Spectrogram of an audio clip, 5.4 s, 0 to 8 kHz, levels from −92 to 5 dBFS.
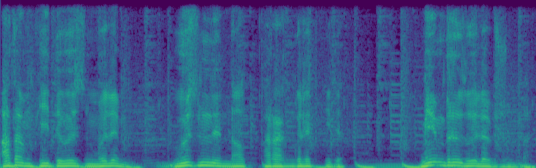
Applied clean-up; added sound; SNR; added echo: none; none; none; none.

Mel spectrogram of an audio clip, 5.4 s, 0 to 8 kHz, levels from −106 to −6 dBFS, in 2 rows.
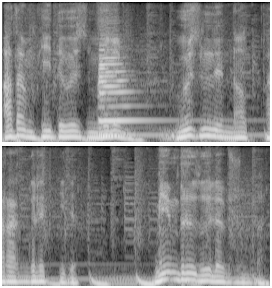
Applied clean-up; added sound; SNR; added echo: none; Wind instrument, woodwind instrument; 8 dB; none.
